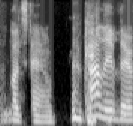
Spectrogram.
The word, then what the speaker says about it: Blountstown: It's Bluntstown, pronounced Bluntstown.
